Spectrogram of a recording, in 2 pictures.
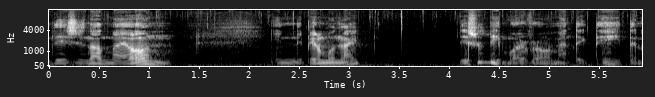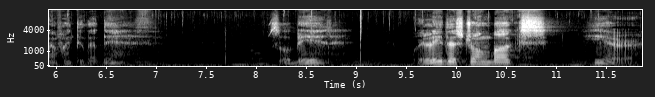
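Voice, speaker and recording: Audio roleplay: flirtatious masked Spanish vigilante, very bright, sharp voice, Spanish accent, cocky banter, lively swings in pitch. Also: male voice, full character voice. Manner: theatrical, bantering. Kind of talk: ASMR roleplay audio drama.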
